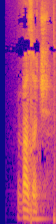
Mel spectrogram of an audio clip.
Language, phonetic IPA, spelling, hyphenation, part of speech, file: Czech, [ˈvazat͡ʃ], vazač, va‧zač, noun, Cs-vazač.oga
- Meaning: 1. binder (the one who binds something) 2. binder (the one who binds something): sheaf-binder 3. binder (the one who binds something): bookbinder 4. slinger (worker who hooks loads onto cranes)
